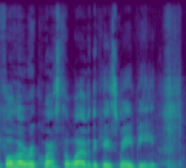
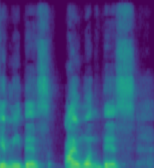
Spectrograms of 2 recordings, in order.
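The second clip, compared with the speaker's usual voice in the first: put-on curt, blunt, demanding tone. Retelling how some clients ask for things: imitating blunt demanding clients. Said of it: "they can be very direct".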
